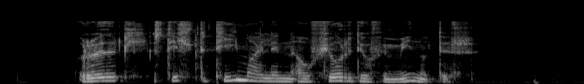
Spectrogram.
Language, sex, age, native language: Icelandic, male, 20-29, French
